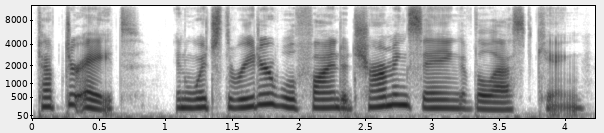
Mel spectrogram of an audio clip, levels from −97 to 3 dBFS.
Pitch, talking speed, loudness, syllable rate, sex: 225 Hz, 200 wpm, -18 LUFS, 4.7 syllables/s, female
